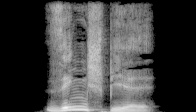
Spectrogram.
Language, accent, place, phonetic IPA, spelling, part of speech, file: German, Germany, Berlin, [ˈzɪŋˌʃpiːl], Singspiel, noun, De-Singspiel.ogg
- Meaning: 1. singing game, musical comedy 2. singspiel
